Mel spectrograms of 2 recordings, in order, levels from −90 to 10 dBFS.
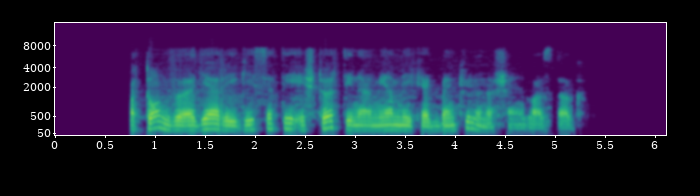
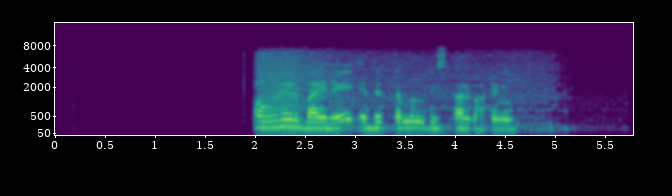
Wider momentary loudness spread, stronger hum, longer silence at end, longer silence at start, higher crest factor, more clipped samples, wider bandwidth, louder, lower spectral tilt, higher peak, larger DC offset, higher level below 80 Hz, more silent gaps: first, 11 LU vs 8 LU; neither; second, 0.95 s vs 1.15 s; second, 0.75 s vs 2 s; about the same, 18 dB vs 18 dB; neither; about the same, 7.6 kHz vs 7.4 kHz; about the same, -17 LUFS vs -17 LUFS; about the same, -7.5 dB/octave vs -7.5 dB/octave; about the same, 0 dBFS vs -2 dBFS; neither; about the same, -60 dBFS vs -56 dBFS; neither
